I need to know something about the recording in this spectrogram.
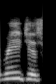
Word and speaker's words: Regis: say Regis rhymes with Jesus, Regis rhymes with Jesus.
